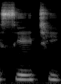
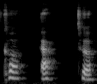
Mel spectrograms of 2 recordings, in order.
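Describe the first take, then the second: First: Each letter is said by its alphabet name. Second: Each letter is said by its phonic sound. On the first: The speaker calls it wrong. "we don't say C A T" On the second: The speaker calls it right. "It's k a t ... phonics"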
